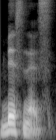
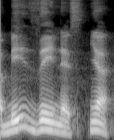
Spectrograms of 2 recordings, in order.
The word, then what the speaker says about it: business: our dance save our business to save of this year vụ này là từ có hai âm tiếc business business business business business đừng đọc là businesses of business This business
